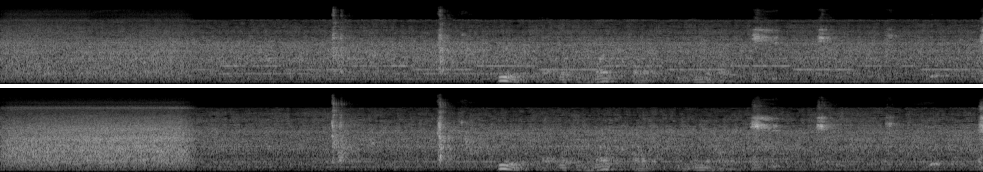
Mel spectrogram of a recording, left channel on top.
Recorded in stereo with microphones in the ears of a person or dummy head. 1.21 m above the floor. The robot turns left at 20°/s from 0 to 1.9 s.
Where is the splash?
35° right (ahead or behind), 9.5 m.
